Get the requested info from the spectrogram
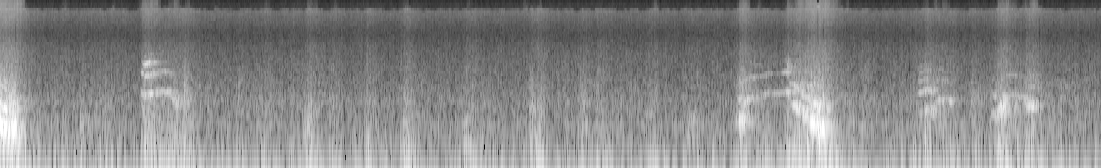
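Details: Cats before a mirror give sparse, faint meows: one short call near the start, a longer bending meow in the middle-late part, and two soft calls near the end over steady hiss.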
